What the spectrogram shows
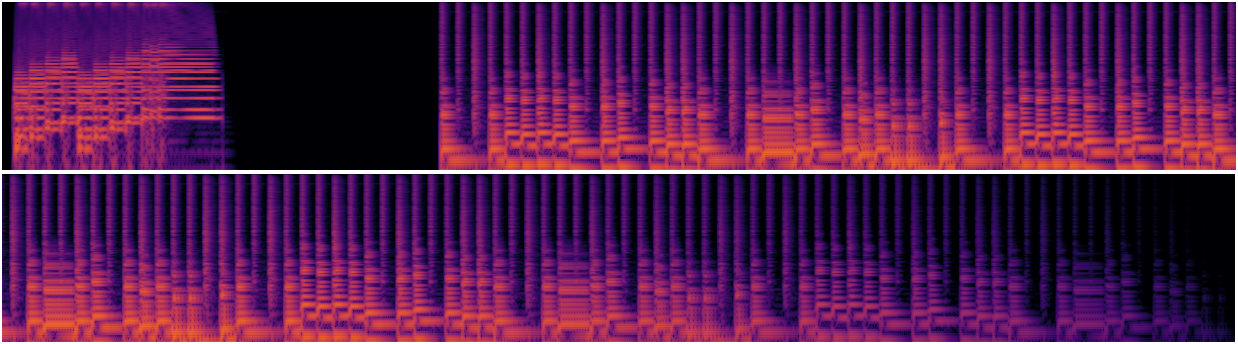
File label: Unused Jingle~Unused Music; Argus; Legend of Game Music Premium Box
